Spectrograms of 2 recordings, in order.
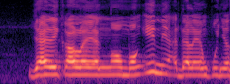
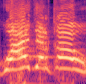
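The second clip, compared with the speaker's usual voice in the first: very loud, high threatening yell; imitating a rough exorcist's yell; harsh yell; 13 semitones higher, 21 dB louder, slower than usual. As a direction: scream it at the demon. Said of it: "nggak boleh ditengking keras-keras".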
